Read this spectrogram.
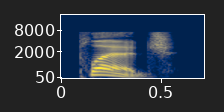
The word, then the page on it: pledge: plédʒ; プレェッジ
